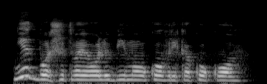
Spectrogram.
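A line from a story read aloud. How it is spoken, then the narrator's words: Tired. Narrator (Russian): устало произнес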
